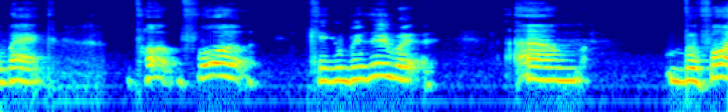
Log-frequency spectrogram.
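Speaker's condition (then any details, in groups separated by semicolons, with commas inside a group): Cerebral palsy; speech noticeably affected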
